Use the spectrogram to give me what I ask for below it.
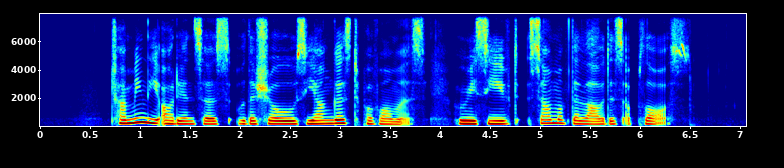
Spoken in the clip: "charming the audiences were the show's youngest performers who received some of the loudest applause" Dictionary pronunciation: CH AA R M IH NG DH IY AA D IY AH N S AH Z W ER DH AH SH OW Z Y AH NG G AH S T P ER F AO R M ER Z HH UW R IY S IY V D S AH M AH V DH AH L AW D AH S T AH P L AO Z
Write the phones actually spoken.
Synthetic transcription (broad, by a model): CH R M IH NG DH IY AA D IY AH N S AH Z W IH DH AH SH OW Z Y AH NG G AH S T P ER F AO M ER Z HH UW R IY S IY V D S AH M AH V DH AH L AW D AH S T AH P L AO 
